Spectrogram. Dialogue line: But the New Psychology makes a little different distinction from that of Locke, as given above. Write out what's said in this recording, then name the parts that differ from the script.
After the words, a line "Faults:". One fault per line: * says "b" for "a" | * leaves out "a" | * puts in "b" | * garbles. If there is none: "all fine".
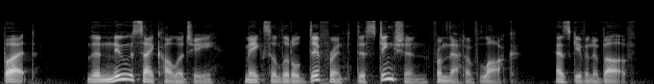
But the New Psychology makes a little different distinction from that of Locke, as given above.
Faults:
all fine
